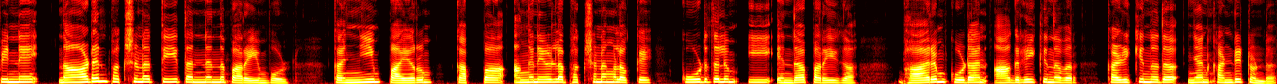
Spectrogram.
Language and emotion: Malayalam, neutral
